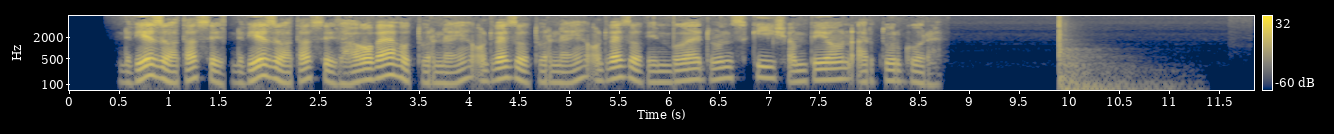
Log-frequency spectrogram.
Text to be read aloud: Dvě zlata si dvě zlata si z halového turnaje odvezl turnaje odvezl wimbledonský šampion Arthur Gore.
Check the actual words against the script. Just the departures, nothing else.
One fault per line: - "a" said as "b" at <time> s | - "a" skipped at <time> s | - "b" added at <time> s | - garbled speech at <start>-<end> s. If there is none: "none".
none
